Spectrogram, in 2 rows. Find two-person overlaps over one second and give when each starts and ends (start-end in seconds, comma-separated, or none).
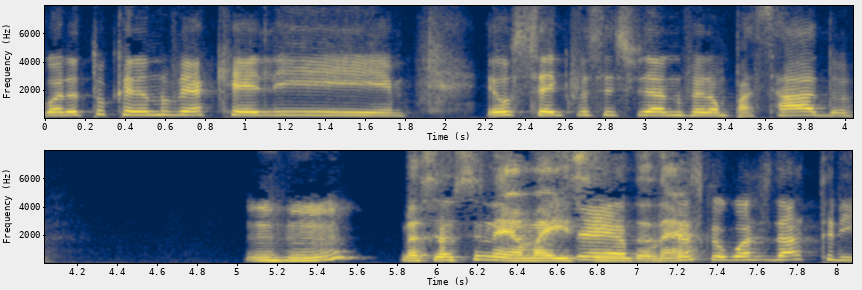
5.9-7.3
